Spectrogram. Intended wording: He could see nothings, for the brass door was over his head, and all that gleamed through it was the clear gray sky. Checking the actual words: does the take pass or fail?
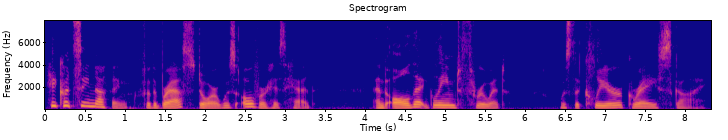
fail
